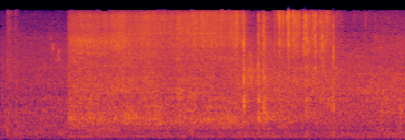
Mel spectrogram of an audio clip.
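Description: A car drives past loudly.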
